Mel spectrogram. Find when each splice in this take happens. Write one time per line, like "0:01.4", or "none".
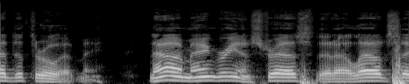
0:01.3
